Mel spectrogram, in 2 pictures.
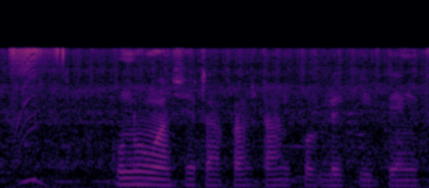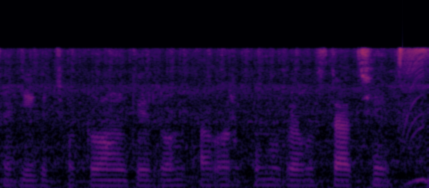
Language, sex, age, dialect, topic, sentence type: Bengali, male, 18-24, Rajbangshi, banking, question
